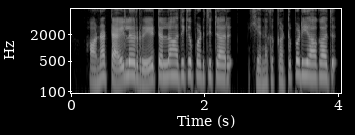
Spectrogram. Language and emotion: Tamil, sad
